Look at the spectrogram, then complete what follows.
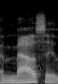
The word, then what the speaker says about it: Mousehole: Chumlee looks like it's troll Mon Delhi and mousey looks like a Mousehole there's also Fanshawe which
